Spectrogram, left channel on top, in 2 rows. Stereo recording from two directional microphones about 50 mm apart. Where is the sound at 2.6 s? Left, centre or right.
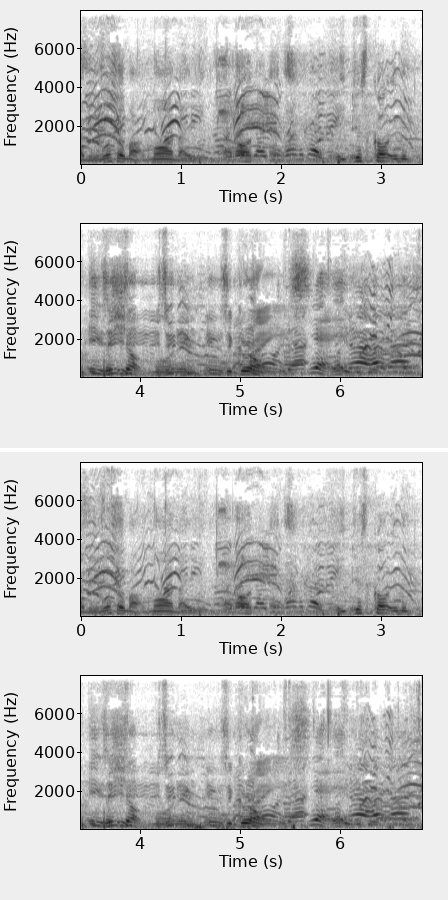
Left.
